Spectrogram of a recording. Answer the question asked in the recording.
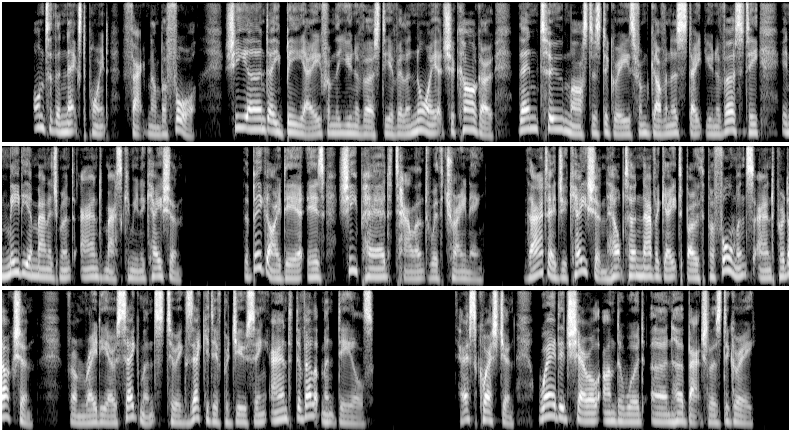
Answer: Correct answer. University of Illinois at Chicago.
